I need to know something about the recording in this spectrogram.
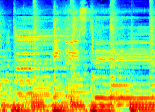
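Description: Norteño band playing a song: button accordion melody over acoustic guitar, electric bass and a drum kit keeping a steady beat.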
